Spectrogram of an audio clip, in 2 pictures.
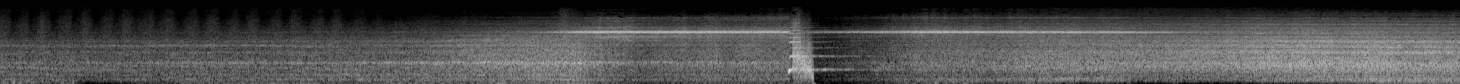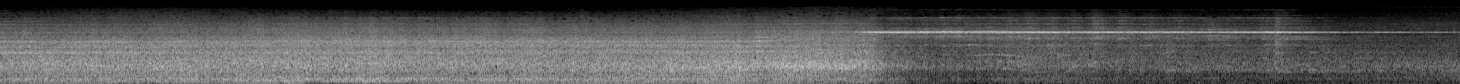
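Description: A train running into the station and braking: wheels rumbling over the rails, with a high, steady squeal that comes in twice. There is a brief sharp sound about eight seconds in. The noise falls away near the end as the train comes to a stop.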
